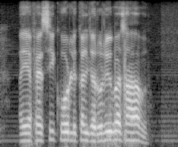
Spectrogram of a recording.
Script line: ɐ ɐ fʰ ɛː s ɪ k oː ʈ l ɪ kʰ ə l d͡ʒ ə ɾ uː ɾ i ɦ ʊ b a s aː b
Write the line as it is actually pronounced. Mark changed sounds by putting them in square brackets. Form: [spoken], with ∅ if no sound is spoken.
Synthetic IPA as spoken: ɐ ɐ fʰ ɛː s [i] k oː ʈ l ɪ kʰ ə l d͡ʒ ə ɾ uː ɾ i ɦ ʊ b a s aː b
